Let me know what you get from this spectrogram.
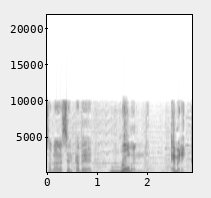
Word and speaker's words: Emmerich: Sí, Emmerich se deletrea E-M-M-E-R-I-C-H. Rich. – Pero las últimas sílabas son rich. – Como de rico.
